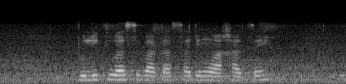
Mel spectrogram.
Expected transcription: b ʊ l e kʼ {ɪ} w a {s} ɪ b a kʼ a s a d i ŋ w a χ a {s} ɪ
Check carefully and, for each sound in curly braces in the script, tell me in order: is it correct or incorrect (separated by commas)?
incorrect, correct, incorrect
